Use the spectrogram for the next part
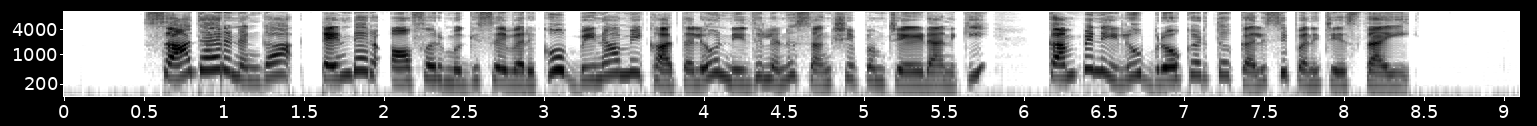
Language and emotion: Telugu, neutral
